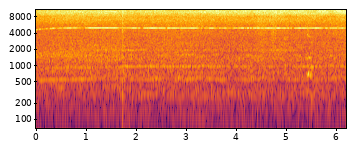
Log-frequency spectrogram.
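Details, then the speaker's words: Vintage Dyson DC01 with 1000 W motor, running after its blown 3 A plug fuse was replaced with a 13 A fuse: even high-pitched motor whine with a strong airflow rush. Normal running. "it seems like it it's going to run you can hear"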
